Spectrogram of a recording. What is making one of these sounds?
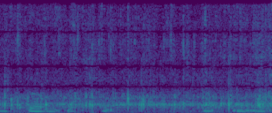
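Liquid pours into a pot and splashes.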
